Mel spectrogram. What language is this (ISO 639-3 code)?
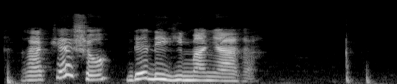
dav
